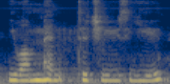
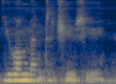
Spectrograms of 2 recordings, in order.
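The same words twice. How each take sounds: First: "meant" stretched and leaned on, each word slow; slow, emphatic. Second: Said in the usual way. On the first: Shown as a demonstration. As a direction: land "You are meant to choose you" slowly and firmly.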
